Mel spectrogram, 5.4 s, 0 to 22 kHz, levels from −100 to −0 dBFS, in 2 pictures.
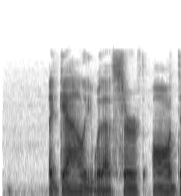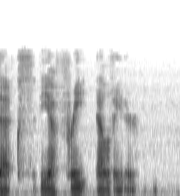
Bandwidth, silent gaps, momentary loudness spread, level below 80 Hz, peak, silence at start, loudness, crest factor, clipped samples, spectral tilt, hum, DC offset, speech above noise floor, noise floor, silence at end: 7.6 kHz; none; 15 LU; -44 dBFS; -2 dBFS; 0.75 s; -24 LUFS; 22 dB; under 0.1%; -6.5 dB/octave; none; under 0.1%; 39 dB; -62 dBFS; 0.35 s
